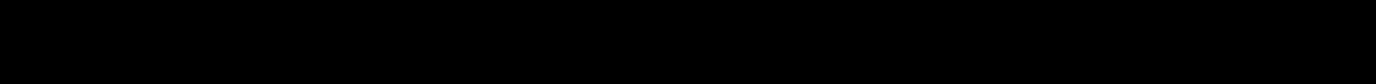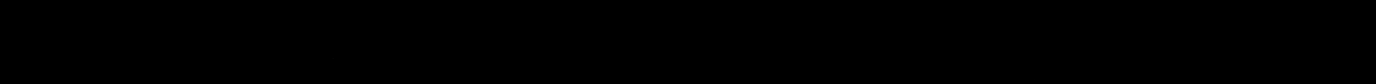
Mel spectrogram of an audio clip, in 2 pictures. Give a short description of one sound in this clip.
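Soft, gentle music plays quietly from a television.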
